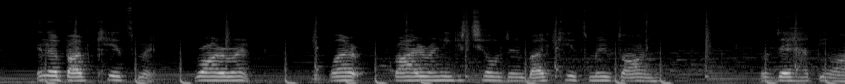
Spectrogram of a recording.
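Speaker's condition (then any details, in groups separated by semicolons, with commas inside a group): Cerebral palsy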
